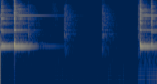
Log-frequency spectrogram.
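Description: Handheld cowbell struck with a wooden drumstick: two hits at the start, two faint taps in between, then another hit near the end, each hit ringing briefly.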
